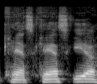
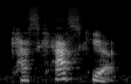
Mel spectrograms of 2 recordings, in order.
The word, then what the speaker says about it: Kaskaskia: The Kaskaskia Hotel. – Kaskaskia.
